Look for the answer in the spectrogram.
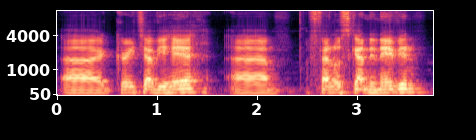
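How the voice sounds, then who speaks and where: A man's voice: mid-range voice, fairly even intonation, a little slow, bright, forceful tone, clean tone. A Danish man with an English accent, giving casual, rambling live commentary on a stream and often correcting himself. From Denmark. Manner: rambling, with fillers and self-corrections.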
